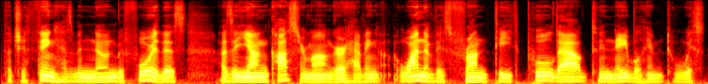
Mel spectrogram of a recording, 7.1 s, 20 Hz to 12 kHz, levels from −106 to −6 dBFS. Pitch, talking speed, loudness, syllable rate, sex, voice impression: 110 Hz, 220 wpm, -22 LUFS, 5.7 syllables/s, male, masculine, adult-like, tensed, bright, soft, slightly raspy, cool, intellectual, friendly, reassuring, wild, lively, kind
